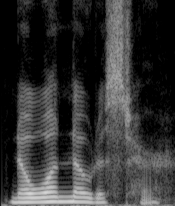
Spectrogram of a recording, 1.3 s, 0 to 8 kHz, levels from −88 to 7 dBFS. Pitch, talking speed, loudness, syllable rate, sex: 165 Hz, 180 wpm, -15 LUFS, 6.0 syllables/s, female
